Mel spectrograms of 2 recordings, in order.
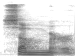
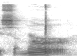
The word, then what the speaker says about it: summer: The first syllable is the one that's stressed, right? We say summer, we don't say summer, right? And so therefore, the sum is stressed, the mer is unstressed.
